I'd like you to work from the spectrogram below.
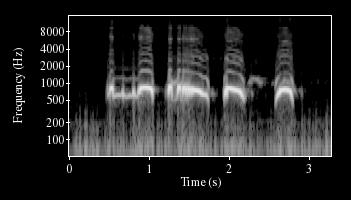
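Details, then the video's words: Spotted dove decoy call for luring wild doves: a run of four or five low, rounded coos, the first ones slurred together and the last two short and separate, with nothing else clearly audible. "เสียงนกเขาใหญ่ หมานๆ ต่อเข้าเร็ว ป่าไหนก็เข้า"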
